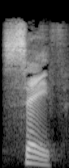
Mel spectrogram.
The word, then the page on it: safe: American English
